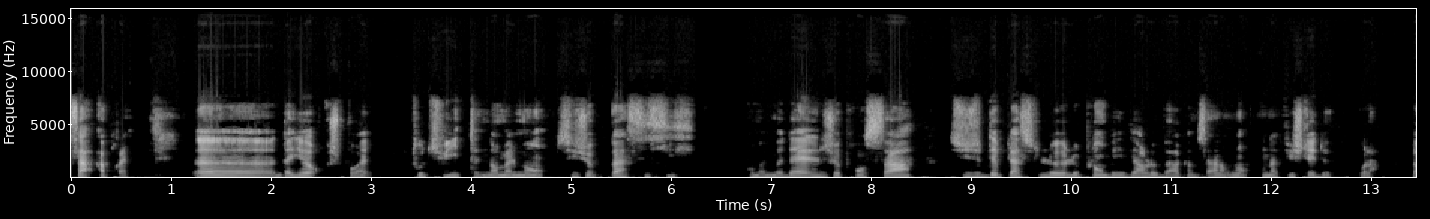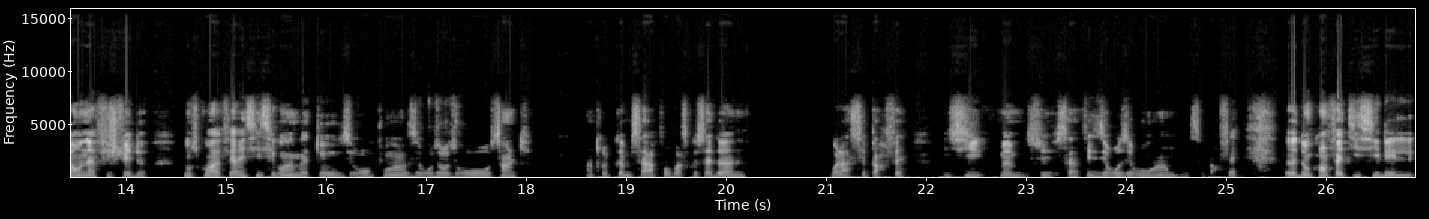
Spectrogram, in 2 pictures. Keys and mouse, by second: 1.2 click, 2.4 click, 6.2 click, 7.6 click, 10.3 click, 11.6 click, 14.8 click, 18.1 Return, 20.1 click.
